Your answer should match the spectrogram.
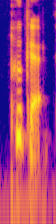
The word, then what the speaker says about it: Phuket: It's puket p or st just on the poo, not uh not fuket or anything like that. Okay, puket.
